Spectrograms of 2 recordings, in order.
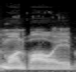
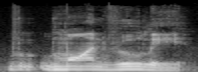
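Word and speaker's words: Mwonvuli: I always said Mwanvali, but I think that was wrong. – There's a U, Mwanvuli Recluse.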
